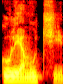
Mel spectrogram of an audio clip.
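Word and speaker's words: Guglielmucci: was a guy named danny gulia muchi that's how you say it properly apparently i heard him once correct us but he was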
